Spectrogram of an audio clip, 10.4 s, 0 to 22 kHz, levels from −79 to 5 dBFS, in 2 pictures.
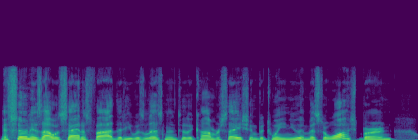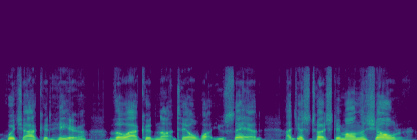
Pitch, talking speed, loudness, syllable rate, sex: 170 Hz, 215 wpm, -17 LUFS, 5.1 syllables/s, male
